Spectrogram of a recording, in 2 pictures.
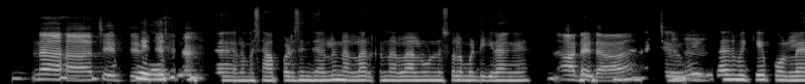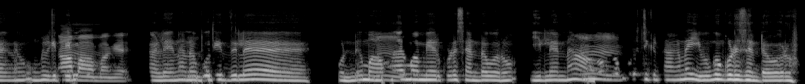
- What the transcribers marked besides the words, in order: distorted speech; static; laughing while speaking: "சரிங்க"; drawn out: "புதிதுல"; laughing while speaking: "இவுங்க கூட சண்ட வரும்"
- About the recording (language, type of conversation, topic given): Tamil, podcast, நீங்கள் உருவாக்கிய புதிய குடும்ப மரபு ஒன்றுக்கு உதாரணம் சொல்ல முடியுமா?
